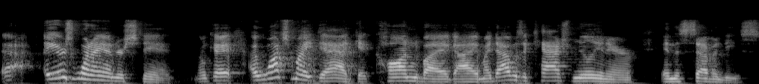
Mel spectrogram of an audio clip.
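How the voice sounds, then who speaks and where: Speaking with an American accent at a moderate pace, the voice sounds animated, with very wide pitch swings. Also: man. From Canada. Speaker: network marketing leader. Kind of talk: webinar talk. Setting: conference call.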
